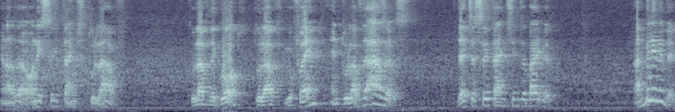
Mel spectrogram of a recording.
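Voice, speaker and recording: Amid noticeable background noise and audible room echo, a man talks at a moderate pace with long, frequent pauses. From Israel. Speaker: peace activist, bereaved father. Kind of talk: interview. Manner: halting.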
